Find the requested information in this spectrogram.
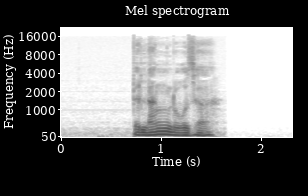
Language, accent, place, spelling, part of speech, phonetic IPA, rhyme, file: German, Germany, Berlin, belangloser, adjective, [bəˈlaŋloːzɐ], -aŋloːzɐ, De-belangloser.ogg
- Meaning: 1. comparative degree of belanglos 2. inflection of belanglos: strong/mixed nominative masculine singular 3. inflection of belanglos: strong genitive/dative feminine singular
